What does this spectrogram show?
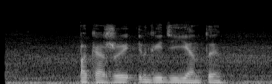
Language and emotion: Russian, neutral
